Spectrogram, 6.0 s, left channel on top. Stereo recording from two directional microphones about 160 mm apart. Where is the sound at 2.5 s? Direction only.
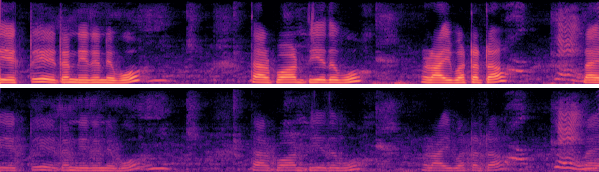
65° left (ahead or behind).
